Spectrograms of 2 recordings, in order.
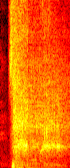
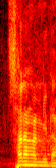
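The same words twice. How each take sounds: First: It is said loudly. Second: It is said softly.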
